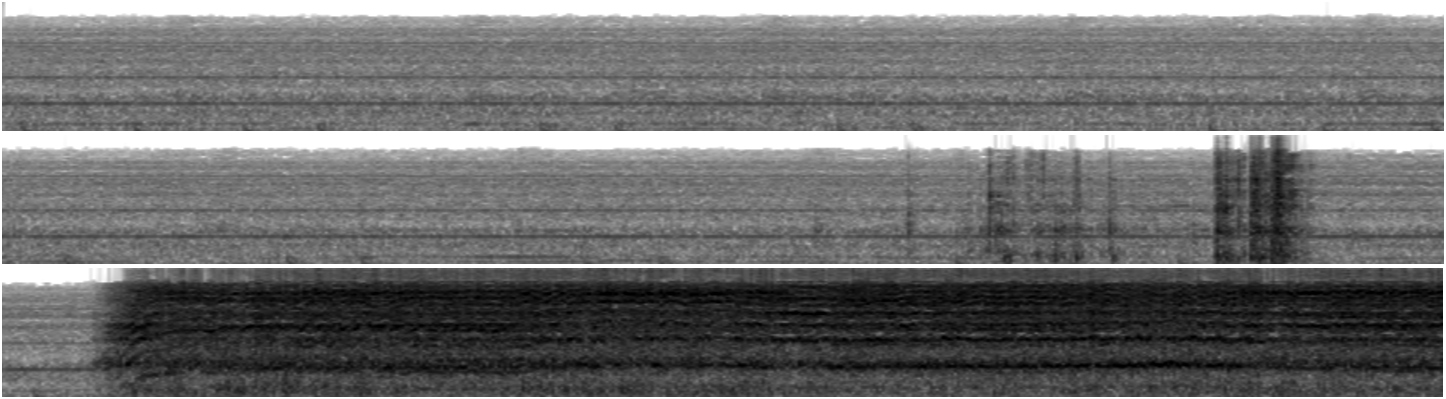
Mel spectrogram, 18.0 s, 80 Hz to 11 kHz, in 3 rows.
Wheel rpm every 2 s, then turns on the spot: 0, 0, 0, 0, 0, 0, 130, 220, 220.
none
